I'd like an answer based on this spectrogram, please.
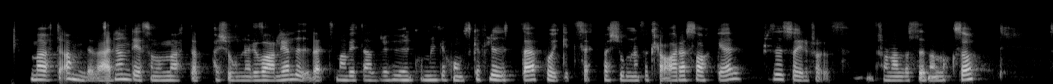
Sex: female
